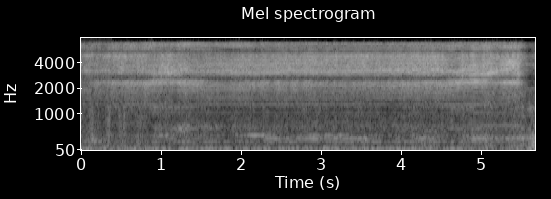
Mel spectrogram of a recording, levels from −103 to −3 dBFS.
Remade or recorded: remade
